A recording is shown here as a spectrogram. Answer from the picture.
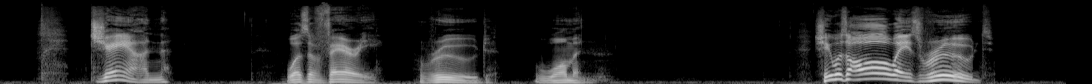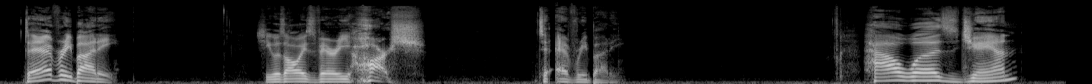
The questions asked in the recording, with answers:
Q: How was Jan?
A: Jan was rude. Jan was rude and harsh to everyone.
